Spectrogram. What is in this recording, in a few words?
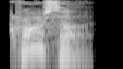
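"cross-eye", British English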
